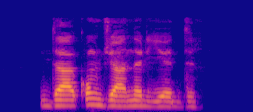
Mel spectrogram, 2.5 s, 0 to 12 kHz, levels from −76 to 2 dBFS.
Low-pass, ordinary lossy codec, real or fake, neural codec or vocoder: 7.2 kHz; AAC, 64 kbps; real; none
